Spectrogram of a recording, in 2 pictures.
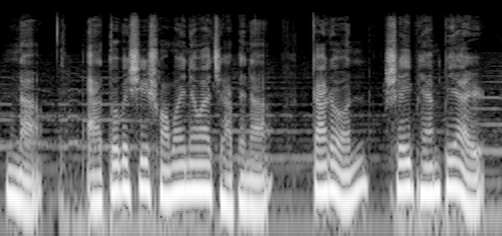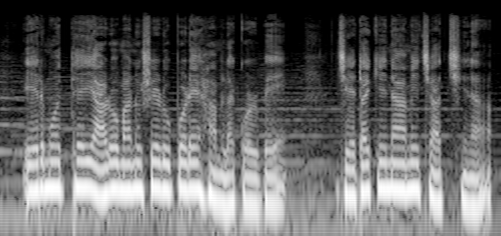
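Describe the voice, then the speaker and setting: A man's voice: fairly high pitch, unhurried, mellow. A man voicing a commanding young city boss in an audio drama, giving firm orders. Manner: commanding, gives orders firmly. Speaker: voice actor. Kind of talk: Bengali audio drama acting. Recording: faint background music.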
